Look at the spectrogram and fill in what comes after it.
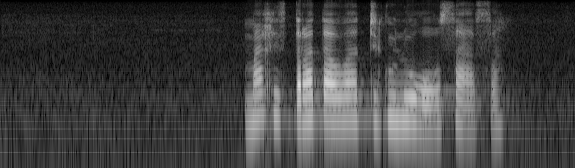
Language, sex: Northern Sotho, female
